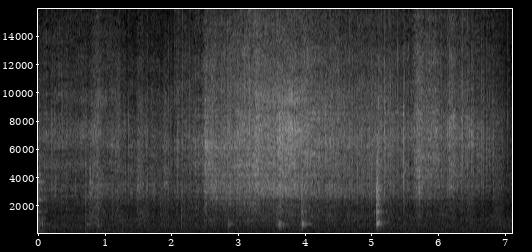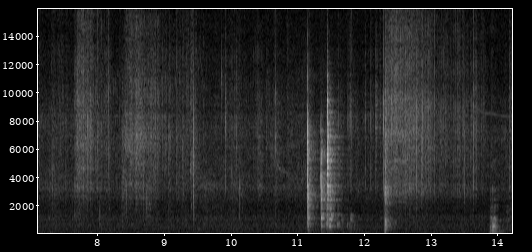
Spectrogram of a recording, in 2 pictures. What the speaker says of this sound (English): I hear some nice sizzling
